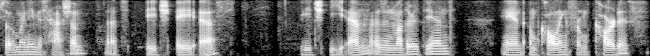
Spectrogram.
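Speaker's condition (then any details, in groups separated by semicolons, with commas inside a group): No condition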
